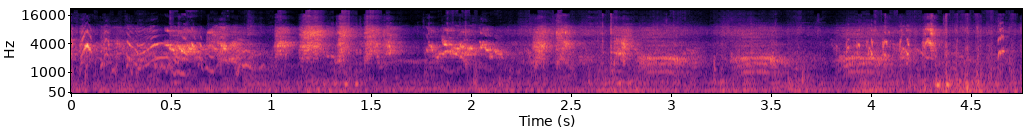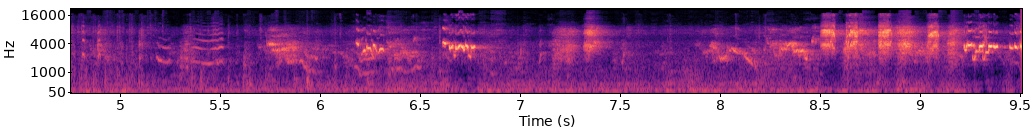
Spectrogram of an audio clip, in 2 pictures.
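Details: Pet budgies warbling and squawking in a long run of scratchy, chattering phrases, with short pauses and a few sharp loud chirps toward the end.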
